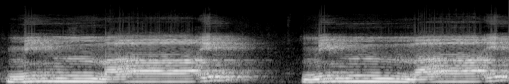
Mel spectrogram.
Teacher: نون ساکن کے بعد میم آ گیا تو نون کی آواز میم میں شامل ہو گئی۔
